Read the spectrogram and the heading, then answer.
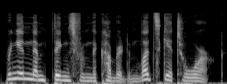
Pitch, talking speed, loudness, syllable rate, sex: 190 Hz, 315 wpm, -20 LUFS, 6.0 syllables/s, female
